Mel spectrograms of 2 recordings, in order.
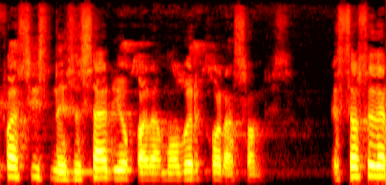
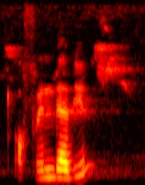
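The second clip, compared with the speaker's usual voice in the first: "¿Ofende a Dios?" asked almost under the breath, much softer; hushed question; 20 dB quieter, slower than usual. Shown as a demonstration. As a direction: drop to a hushed self-question. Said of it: "Y vas a decir". (pregunta "¿Ofende a Dios?" casi susurrada, mucho más suave)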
